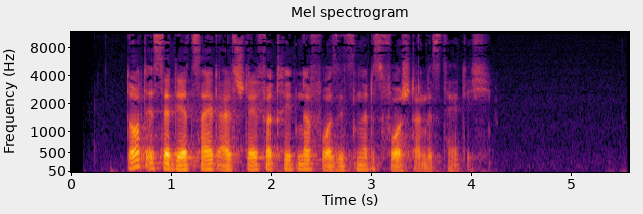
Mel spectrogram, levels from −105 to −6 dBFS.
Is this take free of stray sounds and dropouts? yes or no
yes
